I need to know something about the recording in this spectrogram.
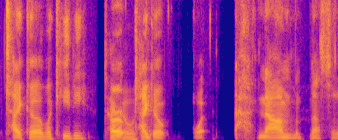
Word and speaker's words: Taika Waititi: Tahiti Wakiti, or how do you say his name? Oh yeah, I think it's like Taika Waititi.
